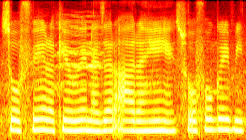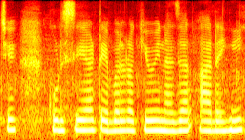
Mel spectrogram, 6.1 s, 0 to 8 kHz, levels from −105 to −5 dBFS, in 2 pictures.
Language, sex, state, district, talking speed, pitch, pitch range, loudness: Hindi, male, Madhya Pradesh, Dhar, 165 wpm, 210 Hz, 205-220 Hz, -10 LUFS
